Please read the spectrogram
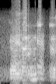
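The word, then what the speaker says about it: कर्मठाः: No, not ta. Ta. Karmatas. See, below that there is a dot, no? You have to pronounce it as karmatas.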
